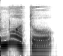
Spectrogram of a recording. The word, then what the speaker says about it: 冒顿: 另一个与少数民族相关的复姓是莫毒。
